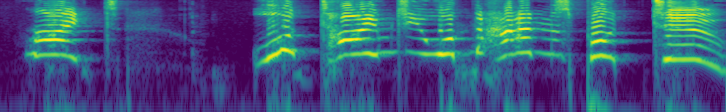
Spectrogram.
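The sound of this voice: Pitched extremely high, a woman performs a squeaky put-on character voice. Her pace is fairly slow.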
